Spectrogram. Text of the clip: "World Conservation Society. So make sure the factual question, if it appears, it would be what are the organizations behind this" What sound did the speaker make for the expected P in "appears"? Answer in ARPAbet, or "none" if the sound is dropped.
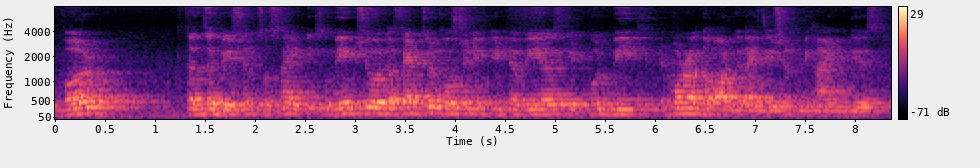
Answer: F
